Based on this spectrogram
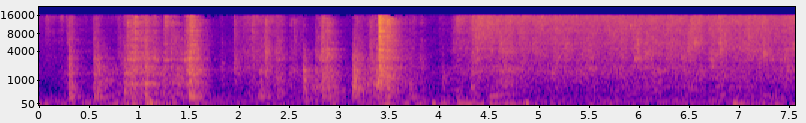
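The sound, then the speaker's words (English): Water runs from a tap into a sink while dishes and utensils clink and clatter in short bursts, then the flow settles into a steady rush. “Don't feel like you have to do all the dishes.”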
